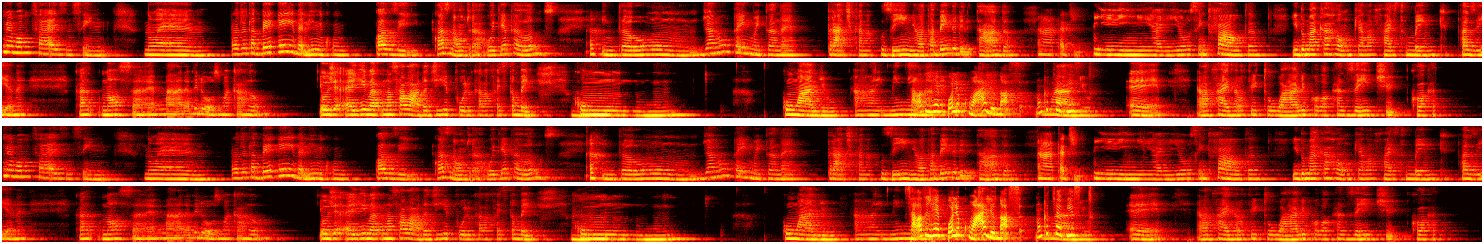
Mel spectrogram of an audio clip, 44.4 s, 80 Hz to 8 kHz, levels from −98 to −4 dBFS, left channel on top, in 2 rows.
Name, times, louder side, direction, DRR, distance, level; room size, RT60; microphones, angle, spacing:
voice 1, 0.0-5.3 5.6-8.7 9.0-12.0 12.4-15.3 16.4-26.3 27.0-32.6 33.9-36.3 36.8-37.0 37.8-38.7 39.1-43.7, left 4 dB, 40° left, 0.4 m, -35 dB
voice 2, 15.5-16.2 30.7-31.3 35.8-38.4, right 4 dB, 45° right, 0.4 m, -28 dB
9.0 x 7.8 x 5.5 m
head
